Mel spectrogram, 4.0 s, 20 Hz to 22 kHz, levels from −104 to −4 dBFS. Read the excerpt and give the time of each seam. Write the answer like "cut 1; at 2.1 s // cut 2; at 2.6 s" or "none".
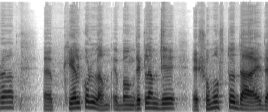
cut 1; at 2.0 s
